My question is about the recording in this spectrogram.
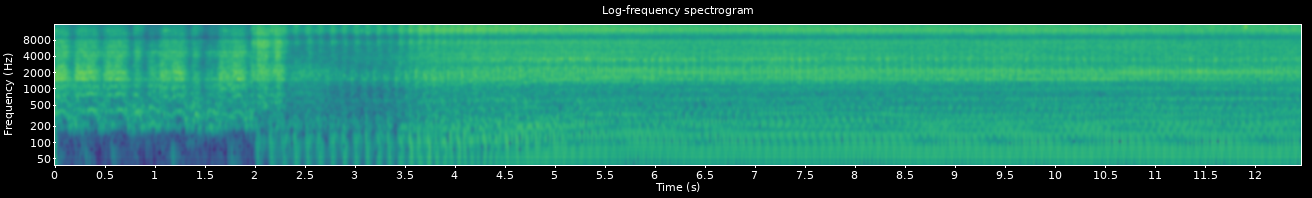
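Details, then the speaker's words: Cold start of Onan garden tractor at 10°F overnight, 5-40 diesel oil: cranked first to circulate oil, then full choke and a quarter to a third throttle; catches after a couple of seconds and settles to a steady, even idle. Normal start. "going to crank these over to get the oil flowing and then we'll choke them and see them fire up"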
